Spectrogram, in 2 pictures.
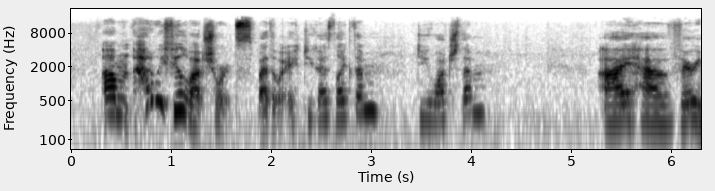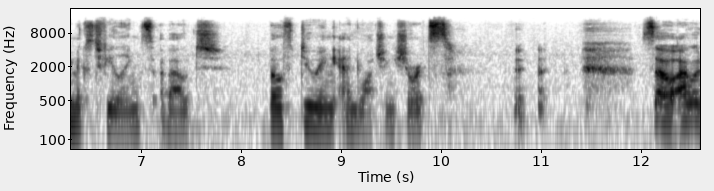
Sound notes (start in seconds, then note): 10.7 rueful laugh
